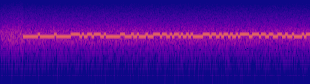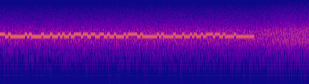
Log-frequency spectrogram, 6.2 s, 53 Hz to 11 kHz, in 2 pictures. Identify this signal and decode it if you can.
RTTY (45.45 baud, 170 Hz shift), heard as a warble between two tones, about 1160 Hz centre, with radio static and a narrow filter. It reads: CQ DX DE I3XQF I3XQF K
